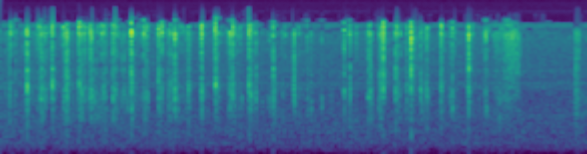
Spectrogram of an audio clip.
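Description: Office computer keyboard on a default office PC being typed on rapidly, a dense run of crisp close clicks and key taps for several seconds, with no talk.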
